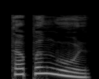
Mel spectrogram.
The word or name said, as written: ತಪಂಗೊಳ್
